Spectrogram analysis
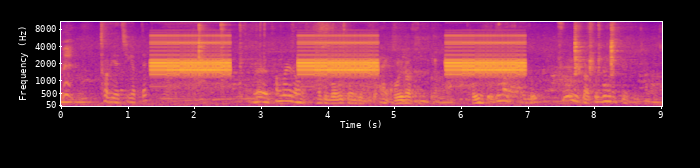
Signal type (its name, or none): Emergency Alert System (SAME) tones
